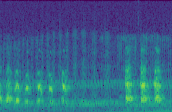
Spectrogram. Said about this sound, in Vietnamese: con chó mực xích ở dưới bếp lại một lần nữa sủa lên nhấm nha nhấm nhằng.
